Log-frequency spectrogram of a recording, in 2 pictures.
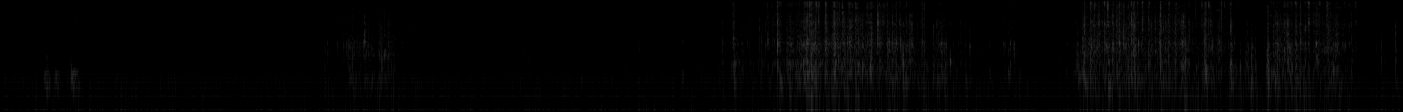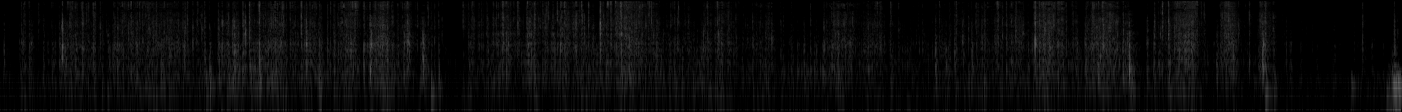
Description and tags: cookiecrack original
random, crack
